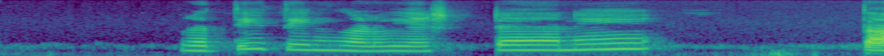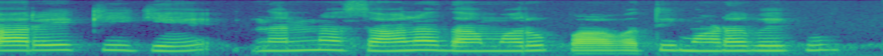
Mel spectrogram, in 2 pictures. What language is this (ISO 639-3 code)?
kan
